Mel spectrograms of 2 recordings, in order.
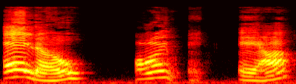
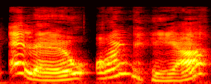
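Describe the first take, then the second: First: "Hello" lifted and louder, "here" rising; exact sing-song greeting. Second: Bright sing-song "Hello, I'm here"; cheery greeting. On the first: Host repeating the greeting for viewers to type, sing-song. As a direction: model the greeting for viewers to copy. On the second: Live-stream host demonstrating the greeting she wants, sing-song. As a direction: greet her like an old friend arriving. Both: Shown as a demonstration. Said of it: "say it exactly that way".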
